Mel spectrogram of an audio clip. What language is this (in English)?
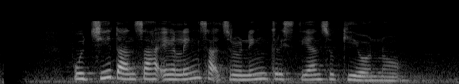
Javanese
